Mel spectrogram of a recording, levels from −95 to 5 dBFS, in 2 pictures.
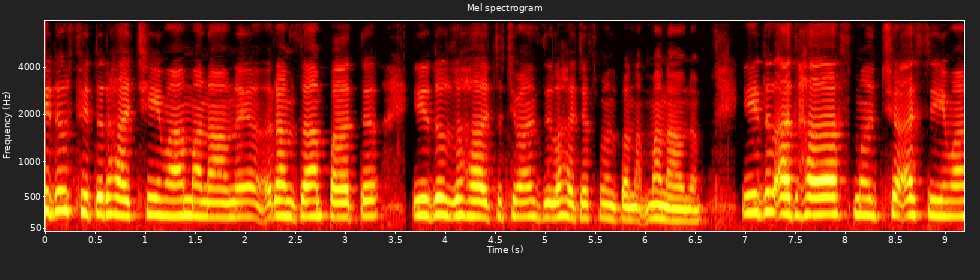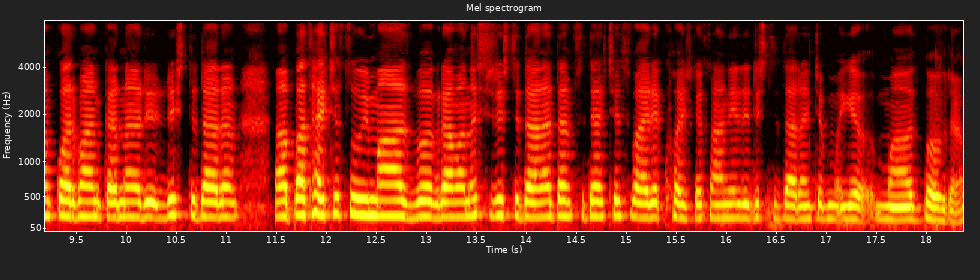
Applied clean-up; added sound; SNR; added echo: none; none; none; none.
